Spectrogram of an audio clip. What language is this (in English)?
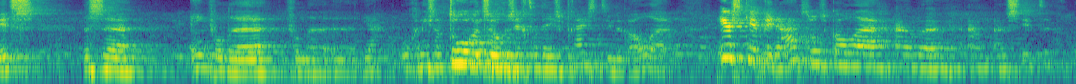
Dutch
